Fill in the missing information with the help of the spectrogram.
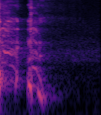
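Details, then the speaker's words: Two short, loose productive coughs clearing phlegm from the chest, from an adult with bronchiectasis and NTM infection, coughing on exhalation after huffing during airway clearance with nebulized saline and a flutter oscillating PEP device. "oh and when i breathe out sometimes i cough and so i need to do it a few times until i stop coughing on that breathing out"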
